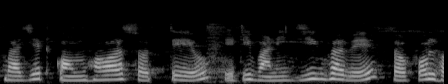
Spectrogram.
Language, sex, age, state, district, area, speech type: Bengali, female, 60+, West Bengal, Paschim Medinipur, rural, read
